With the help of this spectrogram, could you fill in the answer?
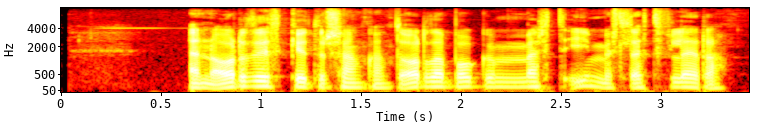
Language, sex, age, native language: Icelandic, male, 30-39, Icelandic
